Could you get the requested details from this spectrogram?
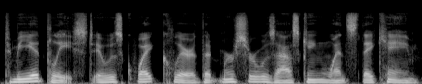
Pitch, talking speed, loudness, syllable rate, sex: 100 Hz, 215 wpm, -19 LUFS, 4.6 syllables/s, male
